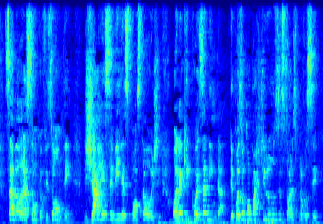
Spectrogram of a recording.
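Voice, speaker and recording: A woman with a Brazilian accent giving a preaching lesson, emphatic and repeating phrases for stress. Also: sits high. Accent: Brazilian Portuguese. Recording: echoey room from far off, faint ambience.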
